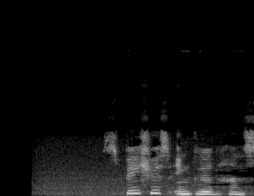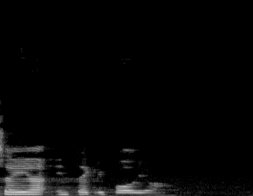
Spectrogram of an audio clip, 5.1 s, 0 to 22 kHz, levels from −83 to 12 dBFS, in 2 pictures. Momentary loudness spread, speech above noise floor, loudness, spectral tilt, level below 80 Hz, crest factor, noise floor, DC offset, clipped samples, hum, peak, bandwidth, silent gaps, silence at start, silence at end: 13 LU; 53 dB; -18 LUFS; -3.5 dB/octave; -66 dBFS; 16 dB; -71 dBFS; under 0.1%; under 0.1%; none; -4 dBFS; 7.8 kHz; none; 1.05 s; 1 s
